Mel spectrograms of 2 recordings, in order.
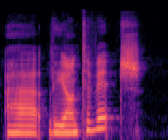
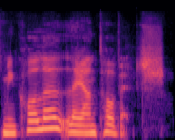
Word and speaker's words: Leontovich: Leontovich.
